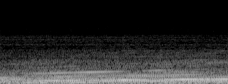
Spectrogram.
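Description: A race car engine pulls hard under acceleration on the Circuit de Bresse, a loud, steady, close-up drone with harmonics climbing in pitch throughout.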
